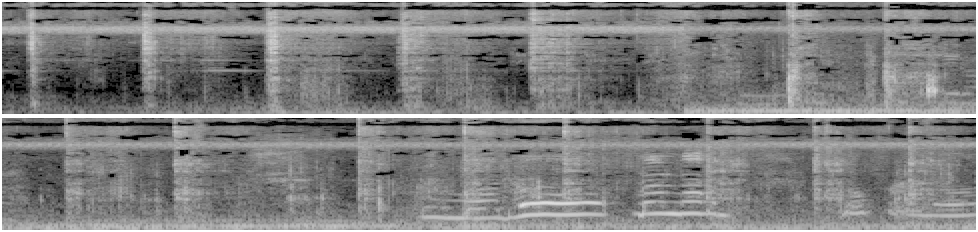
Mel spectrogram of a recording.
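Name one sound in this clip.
A metal hoe chops rhythmically into dry soil.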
